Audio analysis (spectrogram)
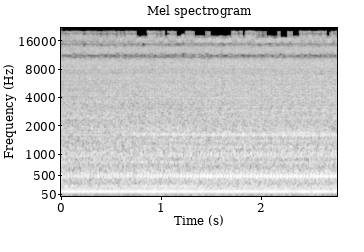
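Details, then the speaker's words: Toyota 1MZ V6 in an ES, idling just after an oil change with 5 quarts to the full line; spilled oil is burning off. Low, smooth, even hum with no knocks, misses or ticks. Normal idle. "Now just for fun, let's crank it up so you can hear how well she's running. You would be hard-pressed to find a V6 smoother than the Toyota 1MZ."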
